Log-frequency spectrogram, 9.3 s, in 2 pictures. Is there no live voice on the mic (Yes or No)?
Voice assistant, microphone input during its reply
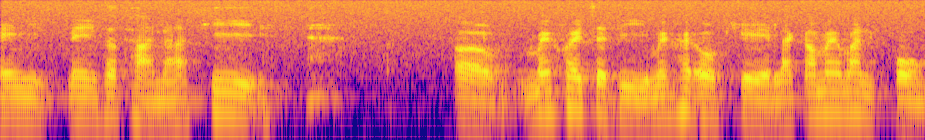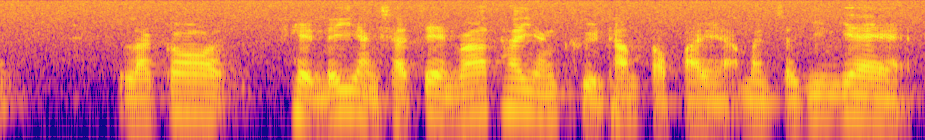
Yes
